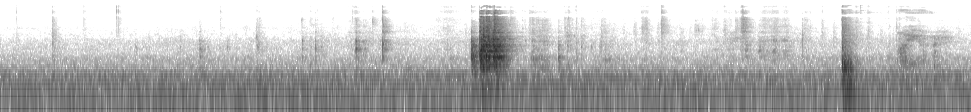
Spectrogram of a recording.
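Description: Metal kitchen knife knocking and scraping against a wire cooling rack and metal baking tray as honeycomb is cut: light clicks throughout, a loud clatter about six seconds in and a shorter one about ten seconds in.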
